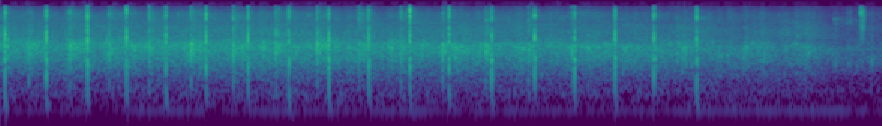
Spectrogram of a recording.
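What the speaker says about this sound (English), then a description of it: "Please join me in one more round of applause for our Momentum Gold partners." Audience applause at a school district Celebration of Excellence event honoring partners, steady dense clapping with sharp individual claps standing out, sustained and fairly loud for the whole stretch, fading slightly toward the end.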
